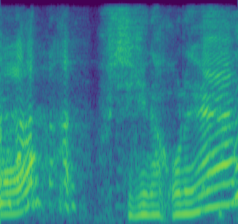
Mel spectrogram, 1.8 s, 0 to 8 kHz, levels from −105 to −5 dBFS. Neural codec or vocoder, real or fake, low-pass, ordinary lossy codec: none; real; 7.2 kHz; none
